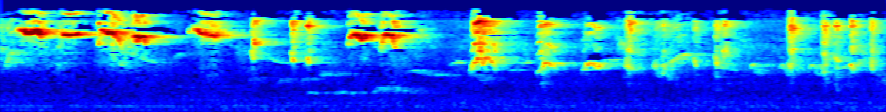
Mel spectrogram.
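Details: Jalak Rio myna singing hard to encourage silent Rio birds; a rapid series of piercing whistled notes and chirps, steady and repeated, later shifting into scratchier, buzzier phrases.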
